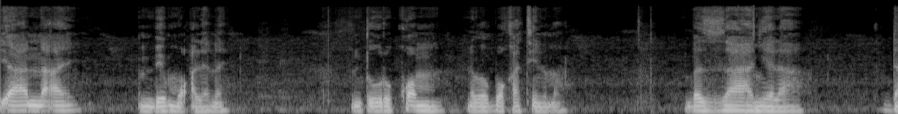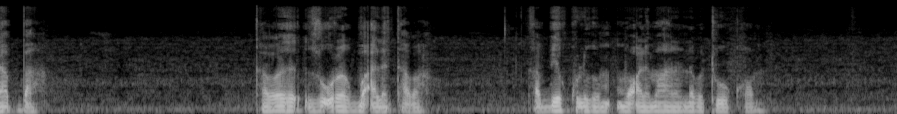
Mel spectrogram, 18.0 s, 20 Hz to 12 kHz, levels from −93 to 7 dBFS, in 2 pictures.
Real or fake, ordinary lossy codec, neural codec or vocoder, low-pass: fake; AAC, 48 kbps; vocoder, 22.05 kHz, 80 mel bands, WaveNeXt; 9.9 kHz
